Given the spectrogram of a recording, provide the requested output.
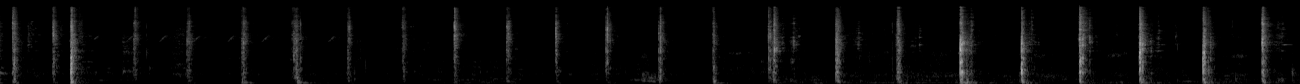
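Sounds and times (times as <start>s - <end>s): metal rake striking dry soil: 0.0s - 13.0s.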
